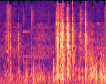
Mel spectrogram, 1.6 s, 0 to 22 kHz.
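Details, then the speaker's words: Iveco Daily 35-150 door being slammed shut, followed by a loose glassy rattle inside the door; the owner believes the rubber that holds the window glass has come loose. "Nós vamos abrir aqui, que eu acredito que a borracha que segura esse vidro, para ele não fazer esse barulho quando ele desce, deve ter soltado."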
